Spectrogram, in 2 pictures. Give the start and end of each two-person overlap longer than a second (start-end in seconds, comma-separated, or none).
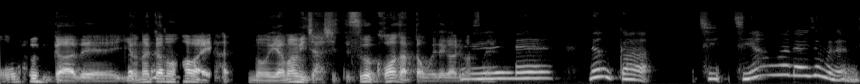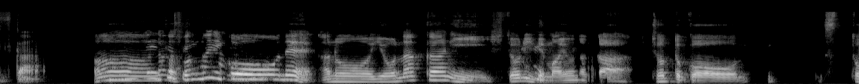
9.7-11.1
